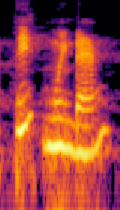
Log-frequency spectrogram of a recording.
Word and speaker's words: Tết Nguyên Đán: Tết Nguyên Đán thì Cái chữ Tết Nguyên Đán này đúng ra phải đọc đúng theo chữ Hán là tiết Nguyên đáng cái chữ tiếp này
